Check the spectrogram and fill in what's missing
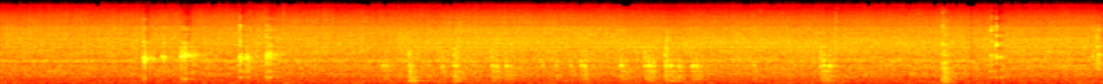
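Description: Small diced yellow and red sweet peppers and garlic cloves sizzle steadily in a hot pan, a continuous close frying hiss with scattered pops and stirring scrapes throughout, no voices.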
